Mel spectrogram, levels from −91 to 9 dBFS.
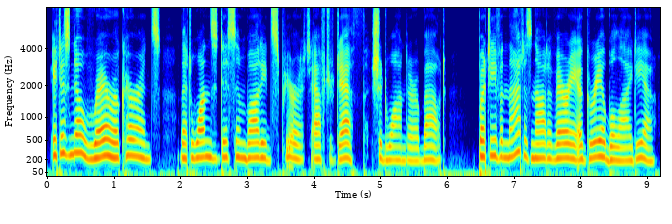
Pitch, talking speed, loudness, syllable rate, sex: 220 Hz, 150 wpm, -18 LUFS, 4.7 syllables/s, female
